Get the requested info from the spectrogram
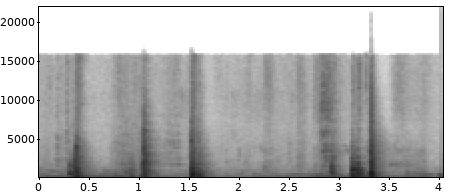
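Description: Wooden workpieces, a flat MDF plate and a small wooden block, handled and set down on the CNC router's wooden table: several separate knocks, the sharpest about one and a half seconds in and near the end.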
